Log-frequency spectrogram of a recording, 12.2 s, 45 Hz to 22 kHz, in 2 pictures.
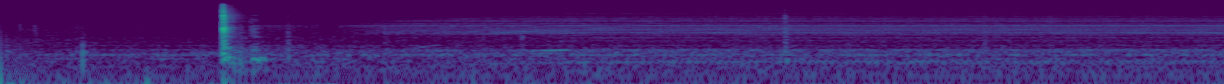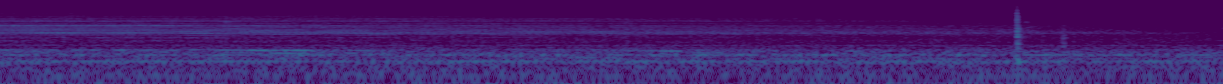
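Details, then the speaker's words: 30-year-old Quantum ProDrive ELS hard drive from a Macintosh IIci, microphone close: a thin whine rises as the platters spin up, holds briefly, then spins down with no seek or click noises. The heads are stuck on gooey, degraded rubber. "so exactly like i described the disc spins up briefly then immediately spins back down there's no seeking noises no clicking no nothing"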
